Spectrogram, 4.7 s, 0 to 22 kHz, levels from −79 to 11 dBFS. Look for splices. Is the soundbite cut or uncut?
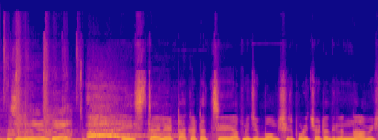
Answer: cut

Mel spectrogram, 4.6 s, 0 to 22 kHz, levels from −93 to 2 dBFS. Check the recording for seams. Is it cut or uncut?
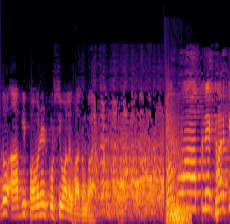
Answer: cut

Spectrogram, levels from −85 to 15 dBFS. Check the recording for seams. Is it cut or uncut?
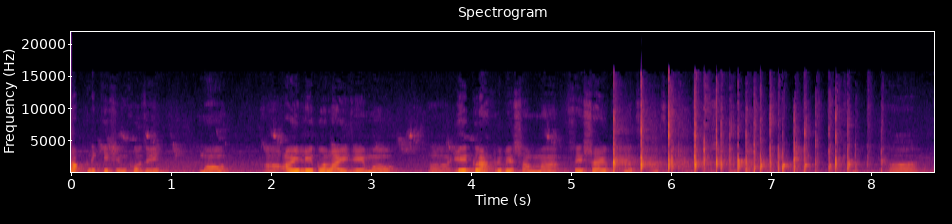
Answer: uncut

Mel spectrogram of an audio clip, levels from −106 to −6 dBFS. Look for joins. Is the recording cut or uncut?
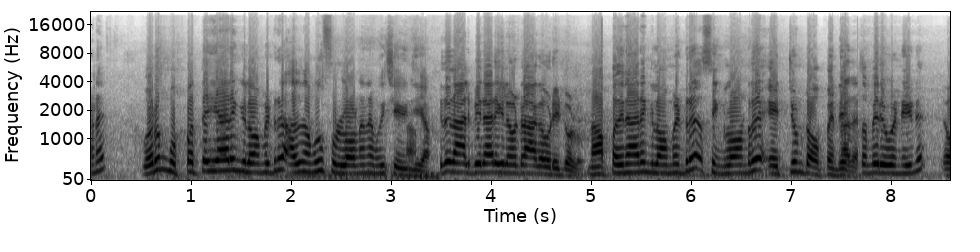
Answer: cut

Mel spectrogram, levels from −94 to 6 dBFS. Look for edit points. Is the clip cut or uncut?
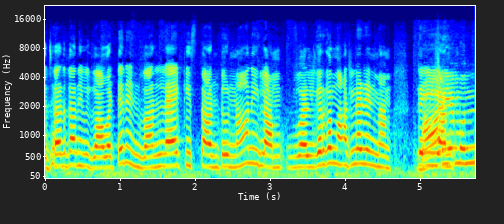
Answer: uncut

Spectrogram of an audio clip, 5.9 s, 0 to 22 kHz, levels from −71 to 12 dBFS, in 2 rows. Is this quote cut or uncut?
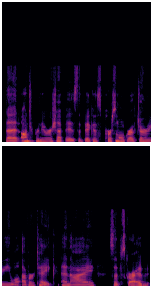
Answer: uncut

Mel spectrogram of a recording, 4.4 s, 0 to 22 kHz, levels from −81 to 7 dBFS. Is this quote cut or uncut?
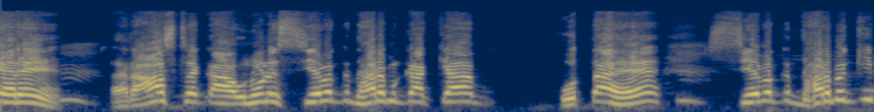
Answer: uncut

